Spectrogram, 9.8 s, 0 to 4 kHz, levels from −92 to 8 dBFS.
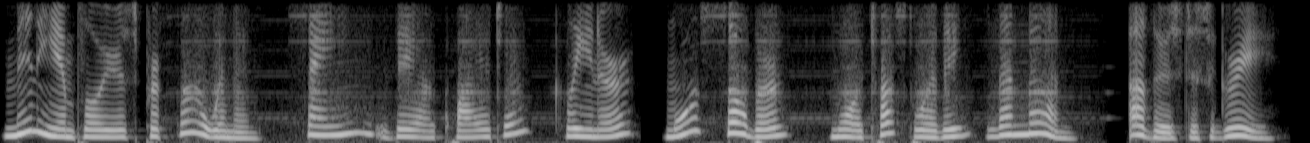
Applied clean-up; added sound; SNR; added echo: neural separator model SepFormer DNS4.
